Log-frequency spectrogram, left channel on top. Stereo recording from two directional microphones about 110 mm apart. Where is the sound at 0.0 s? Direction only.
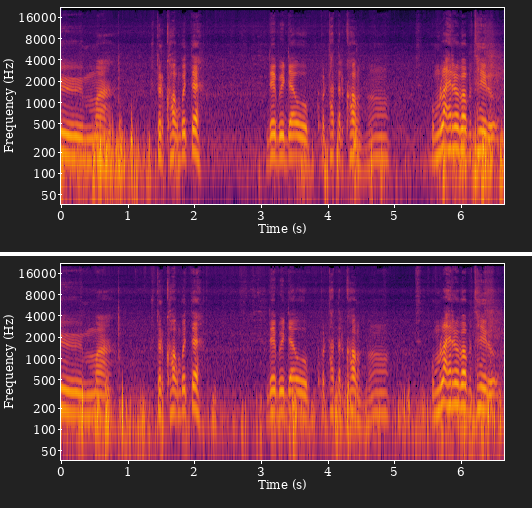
10° right (ahead or behind).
